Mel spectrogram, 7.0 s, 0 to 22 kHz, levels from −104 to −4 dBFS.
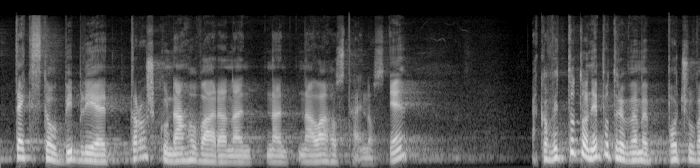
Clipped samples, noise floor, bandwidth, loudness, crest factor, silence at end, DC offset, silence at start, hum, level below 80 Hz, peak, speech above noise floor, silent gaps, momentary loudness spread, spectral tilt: under 0.1%; -65 dBFS; 16 kHz; -25 LUFS; 20 dB; 0 s; under 0.1%; 0 s; none; -76 dBFS; -6 dBFS; 40 dB; none; 9 LU; -5.5 dB/octave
